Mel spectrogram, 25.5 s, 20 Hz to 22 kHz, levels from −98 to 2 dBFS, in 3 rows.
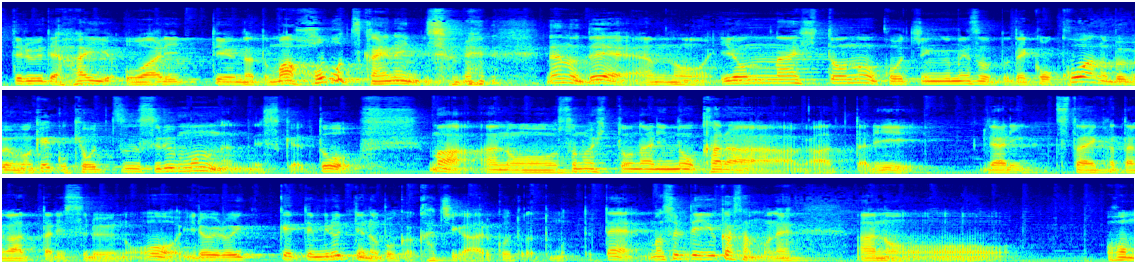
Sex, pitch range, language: male, 105-140 Hz, Japanese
